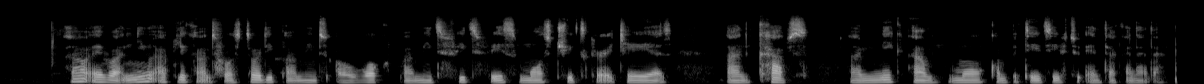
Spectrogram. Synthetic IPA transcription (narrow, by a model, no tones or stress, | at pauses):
haʊʔɛ̰və̰njuʔa̰pʰlikʰã̰ntfɔstʰɔdipʰəmitɔwɔkpʰəmitfitfesmɔstʰɹik̚tkʰɹa̰ɪtʰiɹiaz | ãnkʰaps | ãnmekãmːɔkʰɔ̃mpɛtʰitʰiv̥tʰuʔɛ̰̃ntʰəkʰana̰da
